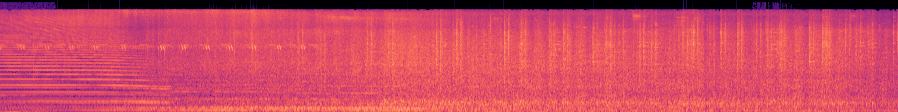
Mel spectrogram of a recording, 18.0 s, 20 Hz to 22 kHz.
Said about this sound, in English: Welcome on board. The train at 12:05 a.m.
